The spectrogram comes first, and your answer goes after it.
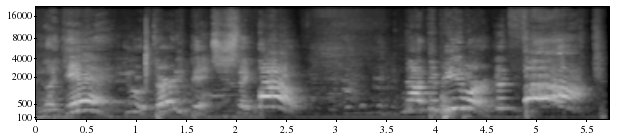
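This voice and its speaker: A man in his forties doing a crude stand-up set, profane and brash, shouting at the crowd. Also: very high-pitched, huge pitch swings, slow. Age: 40s. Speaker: stand-up comedian. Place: large hall at a live show. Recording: echoey hall recorded from a distance with crowd noise. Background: laughing crowd.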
